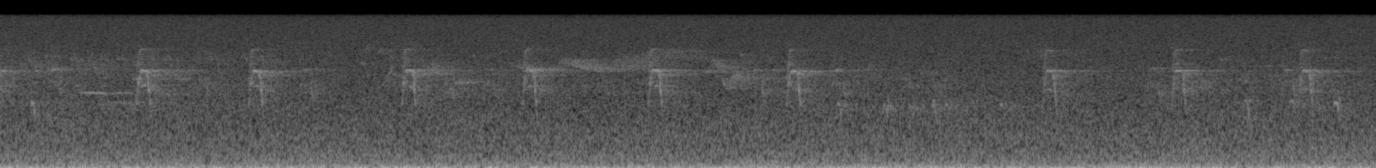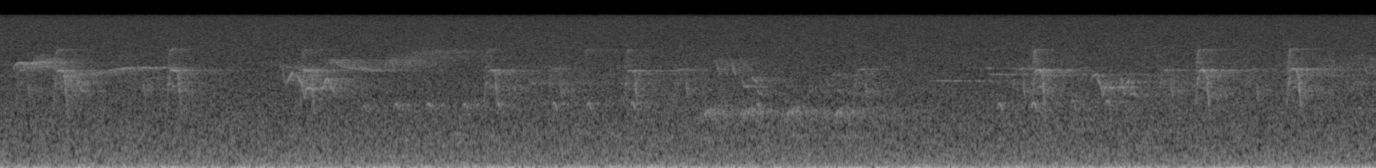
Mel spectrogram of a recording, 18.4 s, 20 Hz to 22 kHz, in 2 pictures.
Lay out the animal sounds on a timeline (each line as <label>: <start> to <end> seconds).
Hermit Thrush (Catharus guttatus): 0.0 to 1.2 seconds
American Robin (Turdus migratorius): 0.0 to 18.4 seconds
Black-throated Blue Warbler (Setophaga caerulescens): 3.3 to 5.1 seconds
Eastern Wood-Pewee (Contopus virens): 8.8 to 10.6 seconds
Black-throated Blue Warbler (Setophaga caerulescens): 11.0 to 12.5 seconds
American Crow (Corvus brachyrhynchos): 11.3 to 15.2 seconds
Hermit Thrush (Catharus guttatus): 15.3 to 16.5 seconds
